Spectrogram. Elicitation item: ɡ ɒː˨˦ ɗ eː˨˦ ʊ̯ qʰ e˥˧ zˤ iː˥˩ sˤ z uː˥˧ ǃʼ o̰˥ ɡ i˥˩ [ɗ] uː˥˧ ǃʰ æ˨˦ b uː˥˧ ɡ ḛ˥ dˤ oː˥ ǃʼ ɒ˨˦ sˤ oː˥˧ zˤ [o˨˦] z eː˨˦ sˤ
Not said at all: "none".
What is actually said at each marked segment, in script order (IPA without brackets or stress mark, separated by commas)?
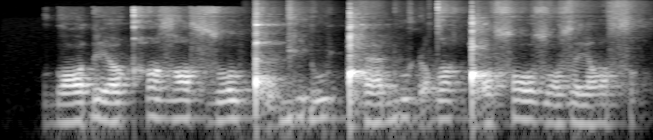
ɗ, o˨˦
